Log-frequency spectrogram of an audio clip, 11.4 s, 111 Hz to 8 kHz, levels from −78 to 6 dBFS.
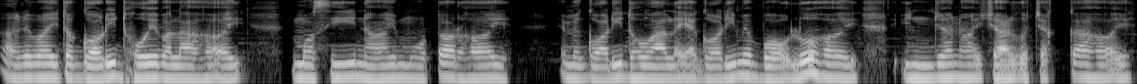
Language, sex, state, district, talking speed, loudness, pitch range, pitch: Bajjika, male, Bihar, Vaishali, 150 wpm, -18 LUFS, 140-155 Hz, 150 Hz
